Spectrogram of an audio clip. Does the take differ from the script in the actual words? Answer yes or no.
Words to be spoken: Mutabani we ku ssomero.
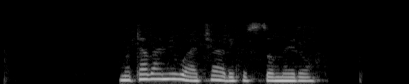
yes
